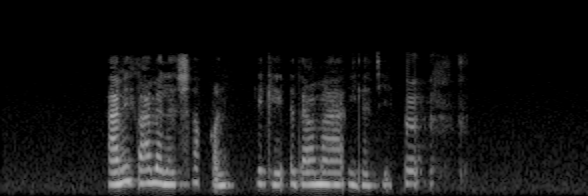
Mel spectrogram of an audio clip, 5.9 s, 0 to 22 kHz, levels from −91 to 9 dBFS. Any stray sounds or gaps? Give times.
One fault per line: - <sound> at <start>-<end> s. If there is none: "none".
- laugh at 4.0-4.7 s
